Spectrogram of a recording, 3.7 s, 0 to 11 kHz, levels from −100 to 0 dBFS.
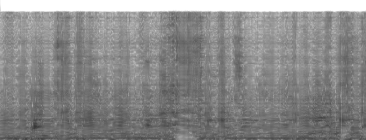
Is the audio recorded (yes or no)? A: no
